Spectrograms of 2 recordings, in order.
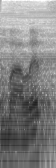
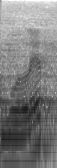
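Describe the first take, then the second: First: The first vowel sounds like 'ah'. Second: The first vowel sounds like 'oo'. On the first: "boleh dibaca malet" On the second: "Boleh dibaca mulet"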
